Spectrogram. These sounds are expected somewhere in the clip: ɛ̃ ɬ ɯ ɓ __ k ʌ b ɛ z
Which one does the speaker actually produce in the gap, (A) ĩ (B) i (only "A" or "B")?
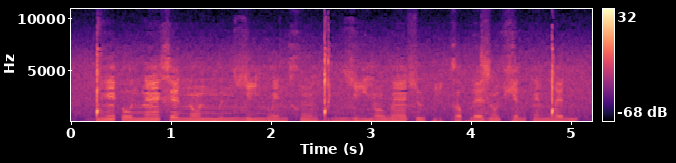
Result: B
